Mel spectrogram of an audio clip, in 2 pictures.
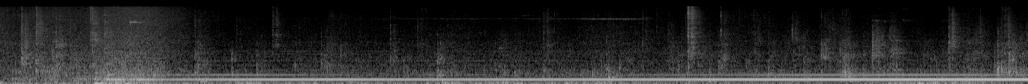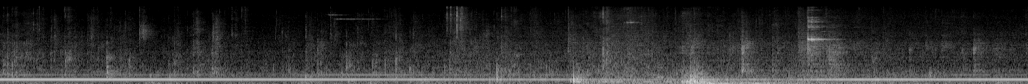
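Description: Rubbish rustles, crunches and clatters as it shifts.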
